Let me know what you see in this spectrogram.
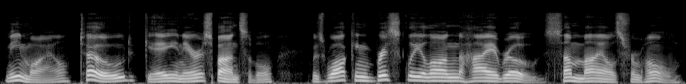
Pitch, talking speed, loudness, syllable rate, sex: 140 Hz, 140 wpm, -17 LUFS, 4.1 syllables/s, male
